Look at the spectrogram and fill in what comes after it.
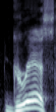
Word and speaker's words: Gris: You said it right, Gris, like Chris.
